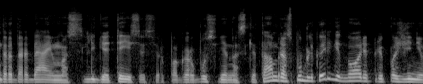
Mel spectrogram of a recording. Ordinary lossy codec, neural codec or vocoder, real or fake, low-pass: Opus, 32 kbps; codec, 44.1 kHz, 7.8 kbps, Pupu-Codec; fake; 14.4 kHz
